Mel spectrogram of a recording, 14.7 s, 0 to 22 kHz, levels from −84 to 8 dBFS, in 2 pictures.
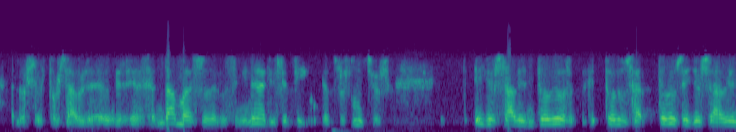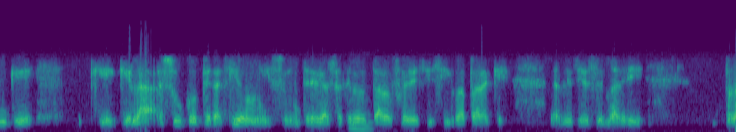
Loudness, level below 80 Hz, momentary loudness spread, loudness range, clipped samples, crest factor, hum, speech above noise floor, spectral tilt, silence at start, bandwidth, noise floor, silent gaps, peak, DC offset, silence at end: -26 LUFS; -70 dBFS; 12 LU; 4 LU; under 0.1%; 16 dB; none; 27 dB; -1 dB/octave; 0 s; 5.4 kHz; -52 dBFS; none; -8 dBFS; under 0.1%; 0 s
